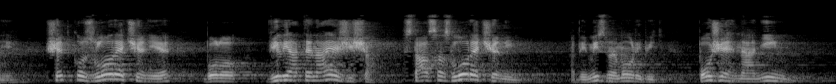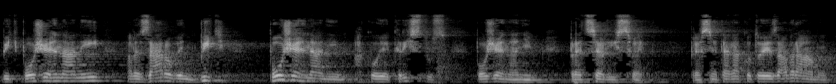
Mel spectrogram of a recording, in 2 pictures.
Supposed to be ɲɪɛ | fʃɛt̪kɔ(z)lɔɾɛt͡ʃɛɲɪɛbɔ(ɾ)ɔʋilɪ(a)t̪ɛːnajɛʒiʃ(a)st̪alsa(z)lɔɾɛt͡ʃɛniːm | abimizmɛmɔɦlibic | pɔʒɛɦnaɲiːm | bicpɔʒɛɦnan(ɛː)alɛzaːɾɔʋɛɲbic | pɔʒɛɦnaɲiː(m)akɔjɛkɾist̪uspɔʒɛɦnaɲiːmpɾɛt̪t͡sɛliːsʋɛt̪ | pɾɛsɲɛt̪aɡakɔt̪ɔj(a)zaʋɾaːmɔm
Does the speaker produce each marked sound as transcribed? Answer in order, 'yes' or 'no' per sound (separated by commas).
yes, no, yes, yes, yes, no, yes, no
